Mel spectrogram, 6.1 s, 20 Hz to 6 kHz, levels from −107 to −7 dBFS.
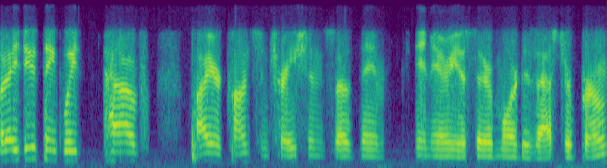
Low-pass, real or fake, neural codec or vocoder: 5.4 kHz; real; none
